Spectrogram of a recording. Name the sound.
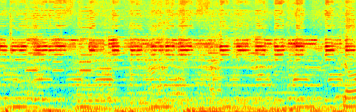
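passing cars honking horns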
